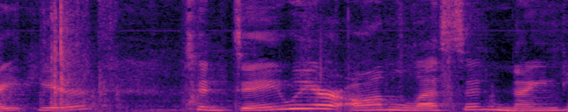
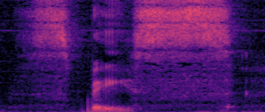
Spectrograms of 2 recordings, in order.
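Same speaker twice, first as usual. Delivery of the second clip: whispered word; 4 dB quieter than usual. Shown as a demonstration. Teacher repeating the word for students in a whisper. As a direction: Space whispered with no voice. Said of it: "final sound in space".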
